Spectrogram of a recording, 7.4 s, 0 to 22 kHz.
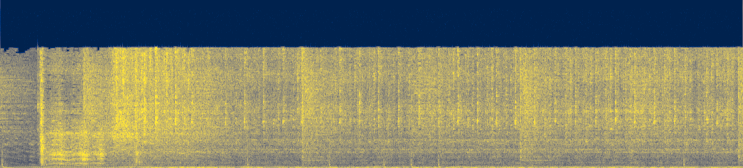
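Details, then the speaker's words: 1967 Dodge Dart after 2-barrel to 4-barrel carb swap, timing 10° BTDC, choke closed, about 670–680 rpm: uneven, lumpy idle that stumbles on any throttle; significant vacuum leak suspected; rough idle, stumbles on throttle. "so close I'm going to close the choke up okay so like I give it it'll idle but I give it any gas whatsoever"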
